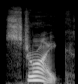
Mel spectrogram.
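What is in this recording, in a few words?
"strike", English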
